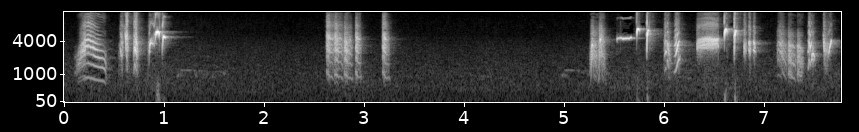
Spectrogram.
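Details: Long-tailed shrike singing at full intensity as a lure for other shrikes, its song laced with imitations of other species: a descending whistled slur and scratchy chirps, a pause, a brief burst, then a longer jumble of whistles and harsh notes.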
